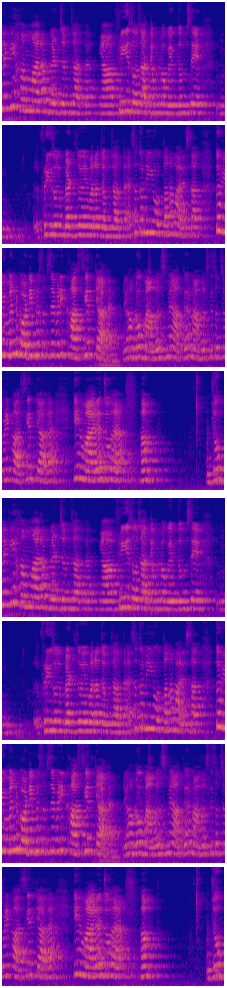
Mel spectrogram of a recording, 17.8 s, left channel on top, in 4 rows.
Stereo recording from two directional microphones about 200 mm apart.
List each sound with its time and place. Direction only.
0.2 s a woman's voice: 15° left (ahead or behind)
5.3 s a woman's voice: 15° left (ahead or behind)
